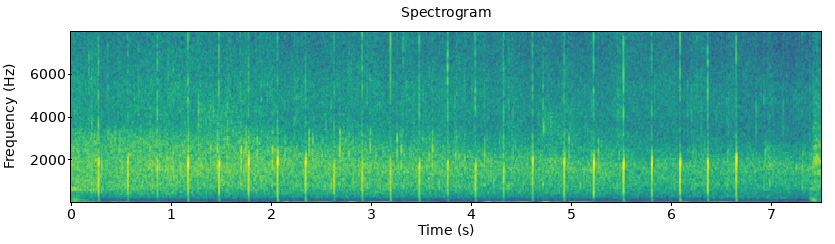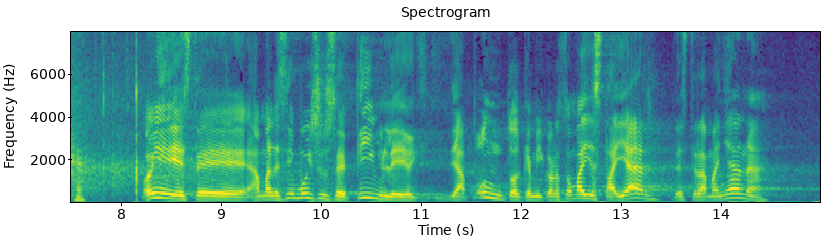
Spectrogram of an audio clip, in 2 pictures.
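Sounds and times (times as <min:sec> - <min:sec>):
audience applause: 0:00.0 - 0:09.0
speech: 0:08.3 - 0:14.6.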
